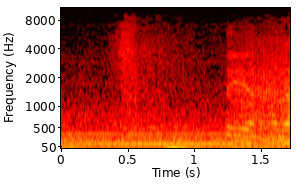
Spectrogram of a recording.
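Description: An airship's engine runs up at Barton as it prepares to leave for a trip over the Etihad Stadium in Manchester, with a steady, droning hum and strong low tonal harmonics, loud, holding an even level throughout with a slight rise toward the end.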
